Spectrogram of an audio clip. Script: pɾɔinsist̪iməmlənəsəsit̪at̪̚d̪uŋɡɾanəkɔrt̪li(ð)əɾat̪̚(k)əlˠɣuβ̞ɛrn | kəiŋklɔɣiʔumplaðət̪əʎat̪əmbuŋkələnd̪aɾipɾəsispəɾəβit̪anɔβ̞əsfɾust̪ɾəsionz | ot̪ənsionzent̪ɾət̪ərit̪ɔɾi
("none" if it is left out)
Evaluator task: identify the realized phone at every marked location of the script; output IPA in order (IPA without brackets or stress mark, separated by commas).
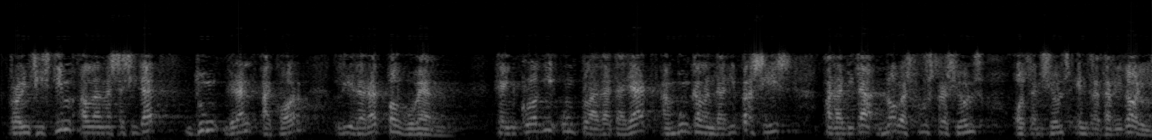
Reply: ð, p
